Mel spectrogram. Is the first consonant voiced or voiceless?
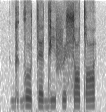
voiced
